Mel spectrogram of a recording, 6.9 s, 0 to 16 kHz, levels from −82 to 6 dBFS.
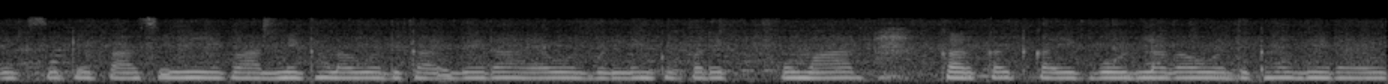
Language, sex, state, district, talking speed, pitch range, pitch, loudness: Hindi, female, Bihar, Vaishali, 235 wpm, 200-210 Hz, 205 Hz, -36 LUFS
